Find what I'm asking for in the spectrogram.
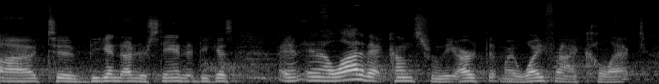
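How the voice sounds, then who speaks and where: Noticeable background noise sits behind a man with a fairly high voice. He talks at a moderate pace with ordinary pitch variation. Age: 70s. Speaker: artist. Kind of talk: interview. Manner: halting, frequent repetitions.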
